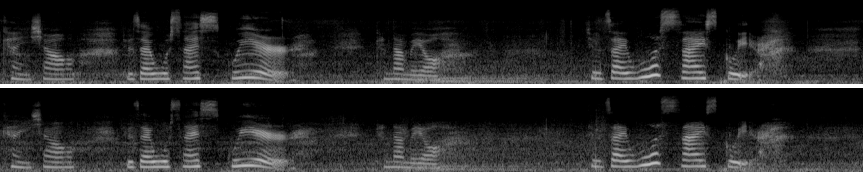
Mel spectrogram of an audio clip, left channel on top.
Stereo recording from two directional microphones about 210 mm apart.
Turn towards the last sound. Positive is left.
turn(degrees=0)  # may be behind; listen again after turning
